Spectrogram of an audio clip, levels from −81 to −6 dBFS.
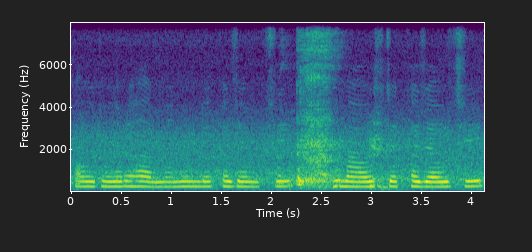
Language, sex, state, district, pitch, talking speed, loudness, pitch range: Odia, female, Odisha, Malkangiri, 235 Hz, 100 wpm, -15 LUFS, 230-245 Hz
